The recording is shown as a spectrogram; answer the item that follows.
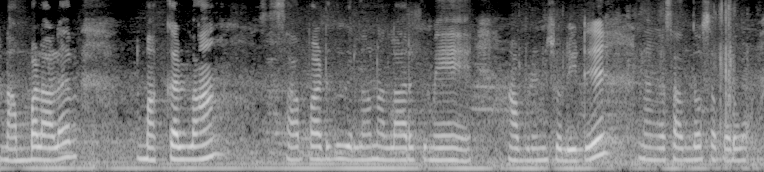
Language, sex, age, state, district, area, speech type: Tamil, female, 45-60, Tamil Nadu, Perambalur, rural, spontaneous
